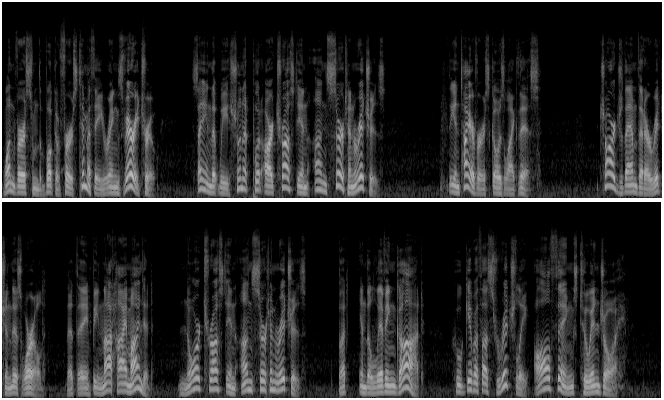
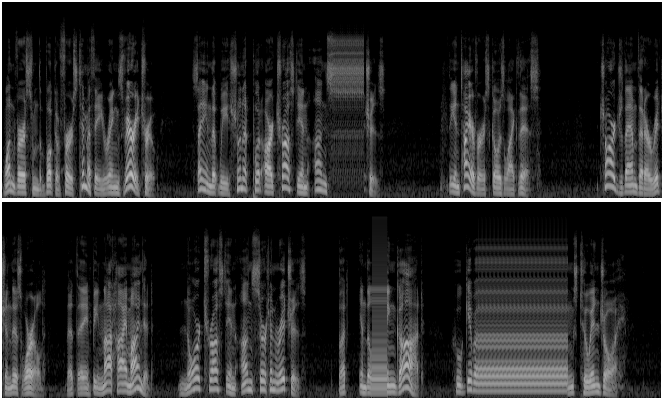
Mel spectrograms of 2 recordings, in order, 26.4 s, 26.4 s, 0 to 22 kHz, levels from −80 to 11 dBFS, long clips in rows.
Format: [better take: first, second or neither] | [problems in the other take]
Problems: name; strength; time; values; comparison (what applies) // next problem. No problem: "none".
first | audio freezing; at 6.5 s for 0.5 s, at 21 s and at 23 s for 2 s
